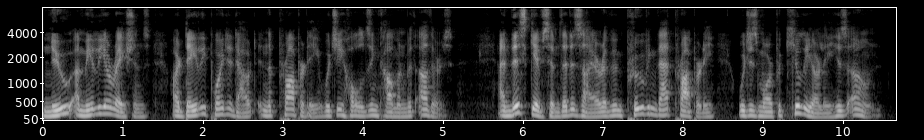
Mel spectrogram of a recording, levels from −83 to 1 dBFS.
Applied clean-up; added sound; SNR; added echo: none; none; none; none.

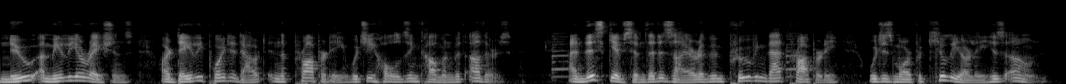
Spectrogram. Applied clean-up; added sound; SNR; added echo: none; Wind instrument, woodwind instrument; 20 dB; none.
